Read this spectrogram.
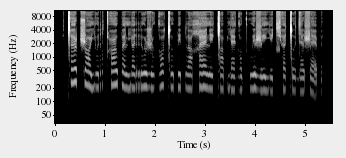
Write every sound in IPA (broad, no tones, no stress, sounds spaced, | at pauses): ǀ ɐ ʈ͡ʂ ɒ j ʊ r qʰ o p ɐ l j ɐ r ʊ ʐ ʊ ɡ ɔ ǀ ʊ p e p l ɒ χ æ l e ǀ ɒ p j æ ɡ ɔ kʷʰ e ʐ e j e t͡ɕʰ ɐ ǀ ʊ d æ ʂ æ p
